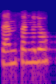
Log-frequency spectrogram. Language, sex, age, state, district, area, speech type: Sindhi, female, 45-60, Delhi, South Delhi, rural, conversation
